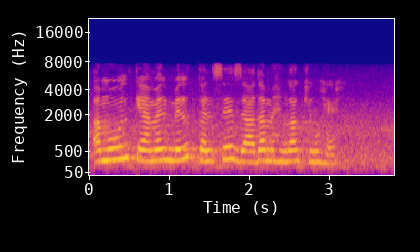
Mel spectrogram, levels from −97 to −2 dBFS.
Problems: none marked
